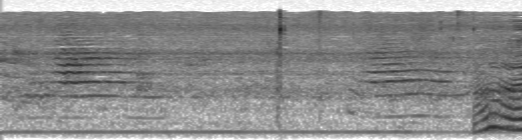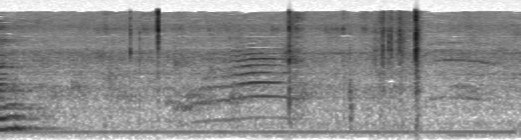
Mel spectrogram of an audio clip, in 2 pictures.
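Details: Ragdoll kittens from a home cattery in central Kansas giving high, thin mews with rising and falling arcs, one louder squealing cry in the middle, a woman coaxing softly, occasional clicks and a constant low hum.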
